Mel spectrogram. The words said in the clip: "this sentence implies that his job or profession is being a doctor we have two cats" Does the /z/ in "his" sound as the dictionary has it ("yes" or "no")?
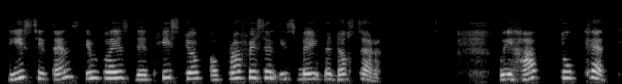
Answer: no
